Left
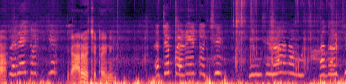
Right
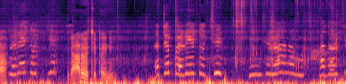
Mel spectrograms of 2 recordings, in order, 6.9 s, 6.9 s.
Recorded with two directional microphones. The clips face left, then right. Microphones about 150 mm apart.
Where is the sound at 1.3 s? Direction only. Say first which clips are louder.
Even; 15° right (ahead or behind).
